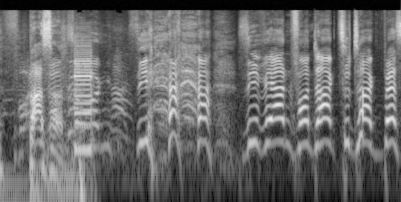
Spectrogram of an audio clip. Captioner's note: lacht laut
